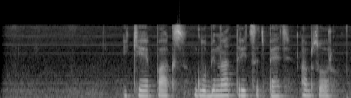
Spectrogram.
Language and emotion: Russian, neutral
